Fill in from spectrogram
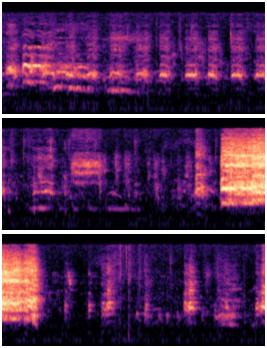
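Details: Hybrid Indian junglefowl crowing: a series of short harmonic, nasal calls rising and falling, with a loud harsh, broadband crow bursting out near the eighth second, then more clipped notes trailing off.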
